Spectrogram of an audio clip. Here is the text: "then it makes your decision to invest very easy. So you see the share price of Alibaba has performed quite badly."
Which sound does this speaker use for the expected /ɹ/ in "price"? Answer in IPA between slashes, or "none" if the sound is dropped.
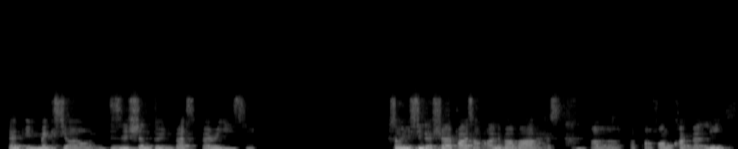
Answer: none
